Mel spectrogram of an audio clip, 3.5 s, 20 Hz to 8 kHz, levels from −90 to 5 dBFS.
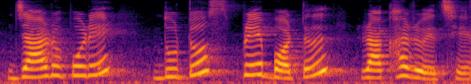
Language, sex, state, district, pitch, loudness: Bengali, female, West Bengal, Alipurduar, 335 Hz, -15 LUFS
